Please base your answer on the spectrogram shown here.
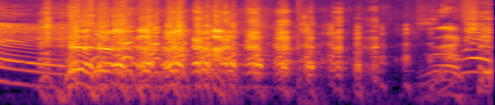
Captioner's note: laughter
